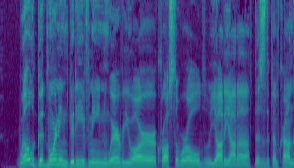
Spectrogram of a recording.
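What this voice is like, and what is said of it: Hoarse, froggy voice. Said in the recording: “my voice has a bit of a frog in it ... a little bit of a weird voice”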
